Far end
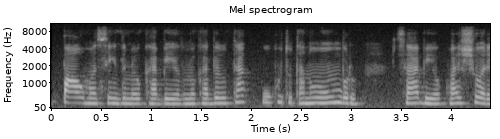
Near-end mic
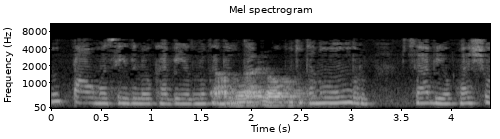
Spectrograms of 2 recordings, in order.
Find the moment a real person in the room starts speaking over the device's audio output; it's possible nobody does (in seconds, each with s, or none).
1.6 s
